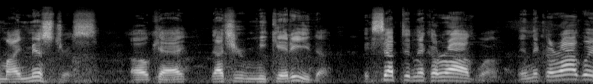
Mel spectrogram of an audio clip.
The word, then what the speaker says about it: Mi Querida: First off, it's Mi Querida. Mi Querida.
